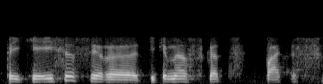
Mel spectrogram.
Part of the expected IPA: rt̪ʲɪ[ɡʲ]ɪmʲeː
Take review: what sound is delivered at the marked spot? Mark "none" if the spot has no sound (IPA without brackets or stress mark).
kʲ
